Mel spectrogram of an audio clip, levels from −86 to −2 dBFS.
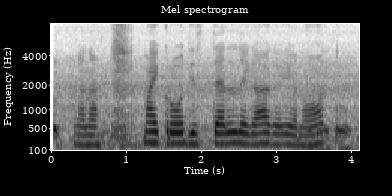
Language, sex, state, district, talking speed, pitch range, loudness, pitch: Chakma, female, Tripura, Dhalai, 85 wpm, 180-205 Hz, -17 LUFS, 195 Hz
